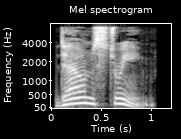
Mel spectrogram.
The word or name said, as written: downstream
